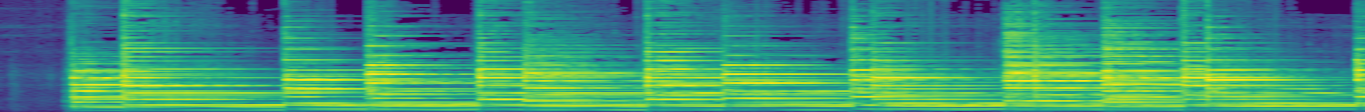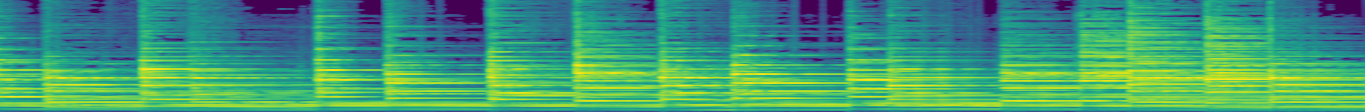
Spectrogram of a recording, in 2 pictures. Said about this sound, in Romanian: Cu ajutorul ghidului nostru ne-am urcat direct în turn să admirăm mecanismul ceasului care, din oră în oră, cântă hora unirii de aude tot orașul.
